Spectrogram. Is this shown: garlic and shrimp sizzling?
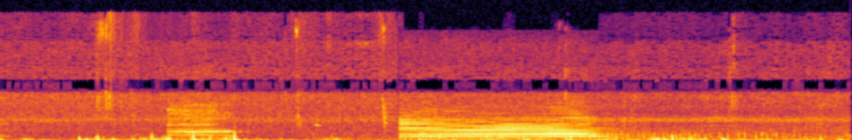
no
